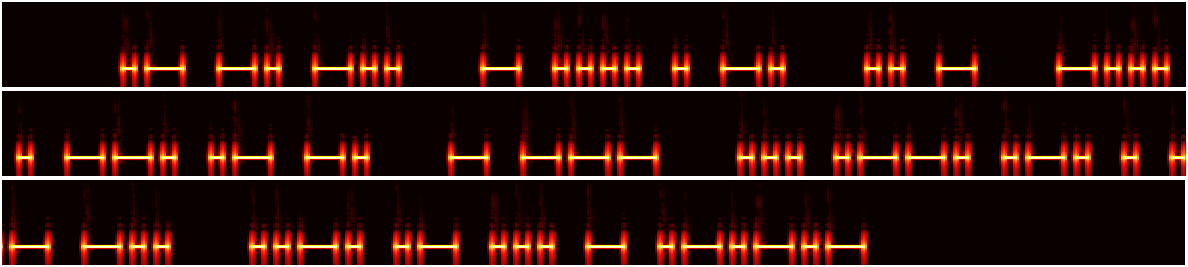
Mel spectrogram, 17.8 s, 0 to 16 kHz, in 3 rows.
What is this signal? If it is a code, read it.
Morse code, heard as a keyed tone, about 19 wpm, 700 Hz. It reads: AND THEN IT BEGAN TO SPREAD FAST.
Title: Sentences from Top 1200 Words 20wpm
